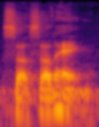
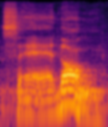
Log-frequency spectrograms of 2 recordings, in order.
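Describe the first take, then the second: First: The first syllable has a short 'a' vowel. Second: The first syllable has an 'e' vowel. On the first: The speaker calls it right. "there's an implied vowel, a short up, between these two consonants, so we get sadang" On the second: The speaker calls it wrong. "I'll probably put an implied vowel in the middle, so I'll get something like sedong, but it's not"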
